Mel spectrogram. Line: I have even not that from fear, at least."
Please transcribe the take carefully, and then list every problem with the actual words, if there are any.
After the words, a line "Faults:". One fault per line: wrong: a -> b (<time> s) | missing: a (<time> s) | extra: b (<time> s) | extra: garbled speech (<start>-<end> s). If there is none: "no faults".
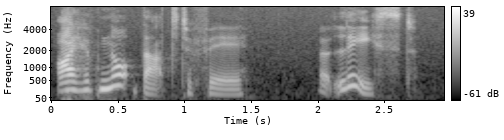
I have not that to fear, at least."
Faults:
missing: even (0.3 s)
wrong: from -> to (0.9 s)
